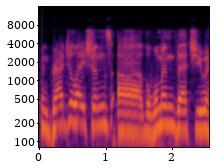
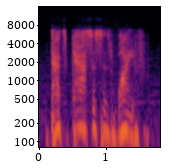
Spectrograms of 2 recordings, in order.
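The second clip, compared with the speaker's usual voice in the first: whispered, leaning-in, gossipy aside; 4 dB quieter than usual. Voicing Zay, who leans in to answer a player: whispering. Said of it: "leans in and whispers".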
